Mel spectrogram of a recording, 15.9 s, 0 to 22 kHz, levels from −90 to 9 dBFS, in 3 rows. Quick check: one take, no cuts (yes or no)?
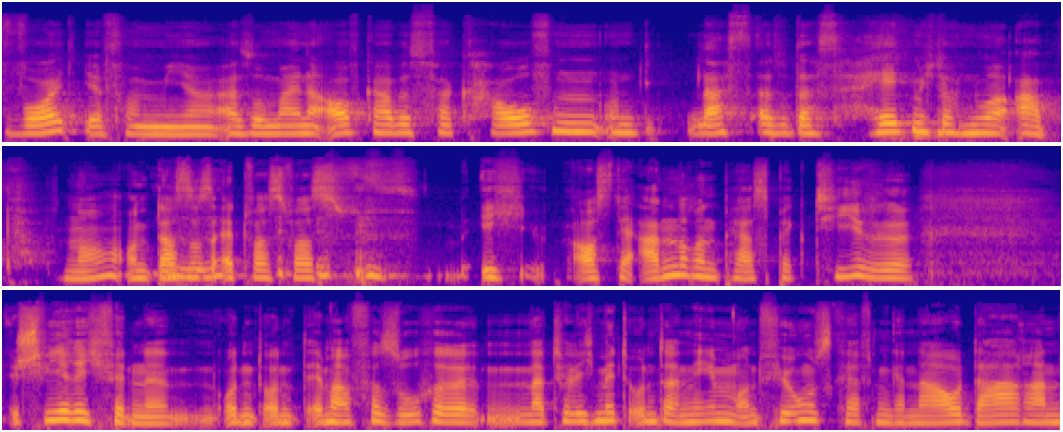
no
